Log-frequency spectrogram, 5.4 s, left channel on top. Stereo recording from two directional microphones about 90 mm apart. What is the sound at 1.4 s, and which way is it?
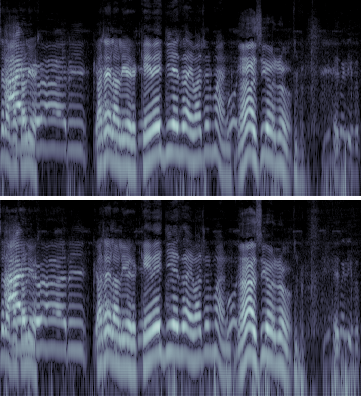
Speech, 5° left (ahead or behind).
